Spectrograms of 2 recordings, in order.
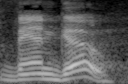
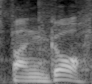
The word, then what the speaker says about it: van Gogh: true you know because it's actually easy pronounced van Gogh well it's not it's fun Gogh everyone knows that I think I find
